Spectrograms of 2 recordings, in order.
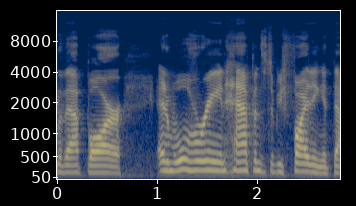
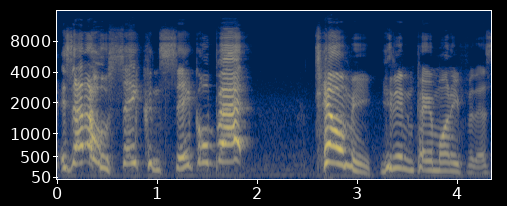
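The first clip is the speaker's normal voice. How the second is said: cartoon character quote; 6 semitones higher than usual. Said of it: "quoting a movie character".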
